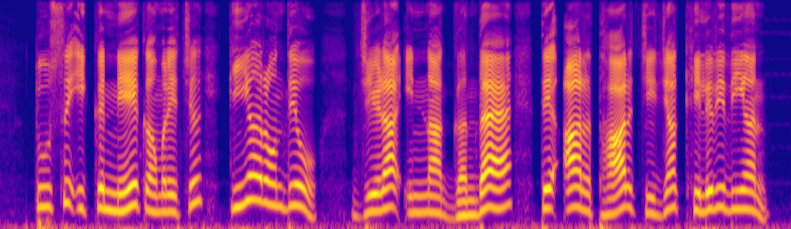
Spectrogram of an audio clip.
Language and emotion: Dogri, disgusted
